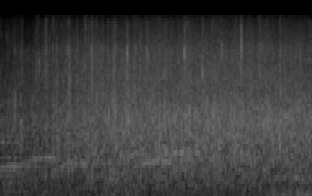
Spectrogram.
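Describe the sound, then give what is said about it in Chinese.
An audience claps throughout a show, a dense, steady wash of applause that holds at an even level for about three seconds with no break. “嗱呢拍手嘅，其实我啊唔系好知你喺边边噶吓”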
